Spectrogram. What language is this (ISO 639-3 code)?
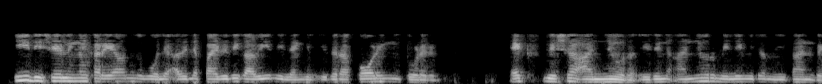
mal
